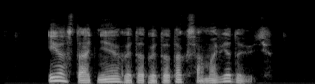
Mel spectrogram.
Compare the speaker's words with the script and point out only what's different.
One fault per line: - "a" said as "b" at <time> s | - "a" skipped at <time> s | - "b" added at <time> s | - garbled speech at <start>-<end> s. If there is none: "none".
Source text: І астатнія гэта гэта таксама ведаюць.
none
